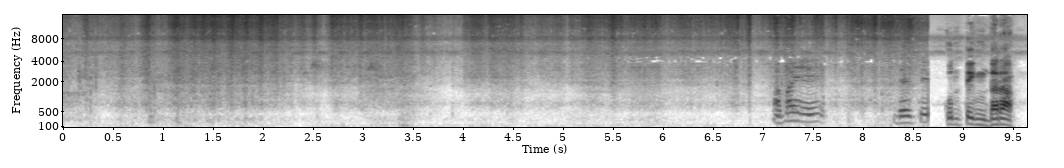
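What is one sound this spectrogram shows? A plastic bag crinkles as soil pours out of it into a bucket.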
